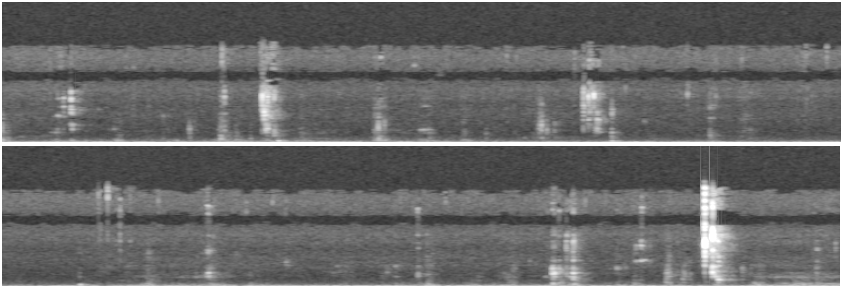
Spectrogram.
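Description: Faint chewing of a bite of Snickers Creamy Almond Butter, a soft chocolate square with little crunch. Scattered small wet mouth clicks, with one sharper click near the end.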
